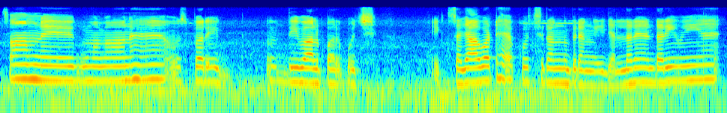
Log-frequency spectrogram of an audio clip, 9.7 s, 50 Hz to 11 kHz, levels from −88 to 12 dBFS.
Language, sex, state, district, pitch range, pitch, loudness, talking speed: Hindi, female, Bihar, Darbhanga, 205-235 Hz, 220 Hz, -19 LUFS, 115 wpm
